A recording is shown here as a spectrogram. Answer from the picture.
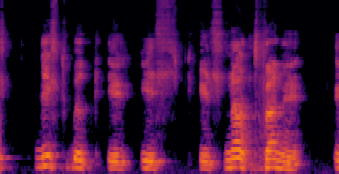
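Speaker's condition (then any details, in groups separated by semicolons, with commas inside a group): Cerebral palsy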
